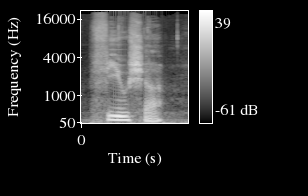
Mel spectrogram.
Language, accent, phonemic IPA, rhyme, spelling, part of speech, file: English, US, /ˈfjuːʃə/, -uːʃə, fuchsia, noun / adjective, En-us-fuchsia.ogg
- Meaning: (noun) 1. A popular garden plant, of the genus Fuchsia, of the Onagraceae family, shrubs with red, pink or purple flowers 2. A purplish-red colour, the color of fuchsin, an aniline dye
